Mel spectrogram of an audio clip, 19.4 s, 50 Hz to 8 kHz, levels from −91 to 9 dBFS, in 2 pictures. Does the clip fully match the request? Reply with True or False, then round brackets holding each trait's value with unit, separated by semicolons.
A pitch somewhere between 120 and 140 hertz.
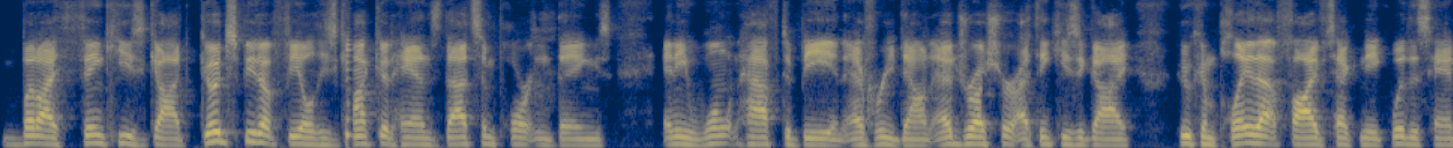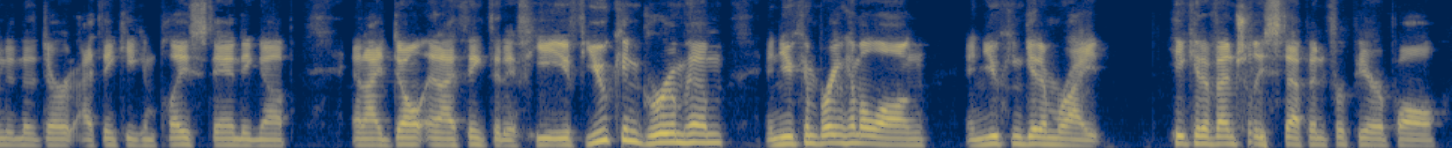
True (135 Hz)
